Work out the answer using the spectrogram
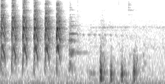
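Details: Loud pet parrot call: six strong, evenly spaced harsh squawks in quick succession, followed by four softer, lower clipped notes trailing off.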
